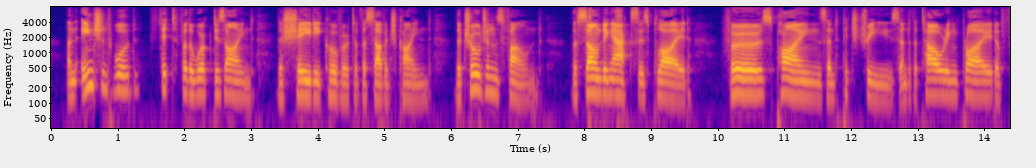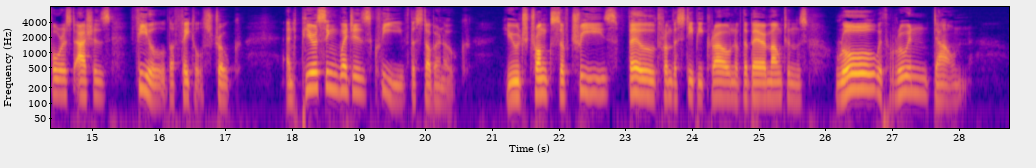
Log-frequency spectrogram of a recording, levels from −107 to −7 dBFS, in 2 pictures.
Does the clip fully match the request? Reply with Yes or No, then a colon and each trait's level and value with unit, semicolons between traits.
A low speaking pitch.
No: medium, 145 Hz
